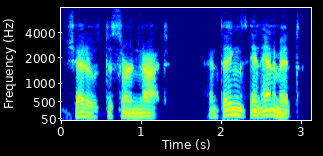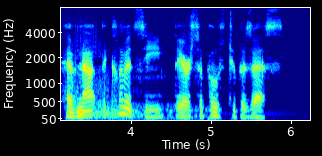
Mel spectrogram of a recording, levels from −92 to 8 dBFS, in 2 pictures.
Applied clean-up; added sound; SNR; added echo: classical method spectral subtraction.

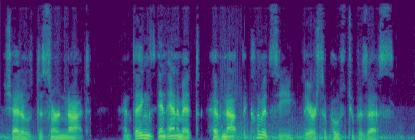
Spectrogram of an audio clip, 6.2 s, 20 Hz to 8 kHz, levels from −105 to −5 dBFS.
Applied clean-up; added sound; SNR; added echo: none; Boom; 17 dB; none.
